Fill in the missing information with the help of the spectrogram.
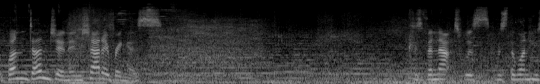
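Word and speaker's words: Venat: Also, not Venet. I have been mispronouncing that this whole time.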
